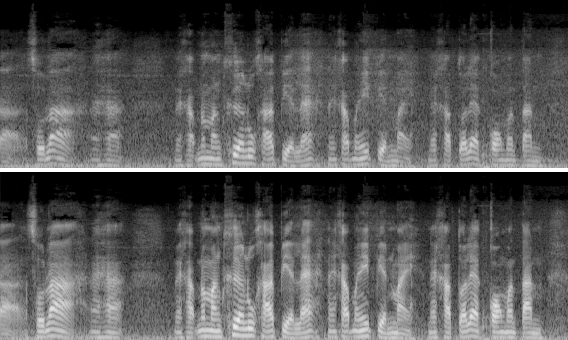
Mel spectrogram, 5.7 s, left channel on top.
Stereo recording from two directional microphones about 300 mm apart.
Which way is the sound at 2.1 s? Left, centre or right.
Right.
